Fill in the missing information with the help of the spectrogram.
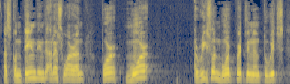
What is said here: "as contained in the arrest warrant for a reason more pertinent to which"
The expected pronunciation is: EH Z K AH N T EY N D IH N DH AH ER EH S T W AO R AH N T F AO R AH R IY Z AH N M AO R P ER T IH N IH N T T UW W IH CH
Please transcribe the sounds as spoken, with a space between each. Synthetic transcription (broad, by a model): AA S K AH N T EY N D IH N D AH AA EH S T W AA R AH N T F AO R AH R IY S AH N M AO R P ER T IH N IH N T T UW W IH CH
